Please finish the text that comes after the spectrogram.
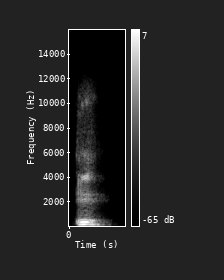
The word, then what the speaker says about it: et: ETって書いて「えってフランス語は末尾の死因は発音しませんのでえとだけ読むんですが何々絵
